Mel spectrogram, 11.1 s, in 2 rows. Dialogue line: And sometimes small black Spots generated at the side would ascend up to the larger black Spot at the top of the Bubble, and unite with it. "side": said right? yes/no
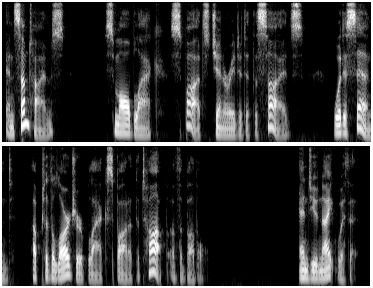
no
